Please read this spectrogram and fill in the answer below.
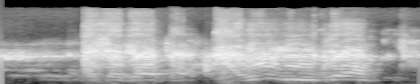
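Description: Speech only: a caller's voice coming in over a call line.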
